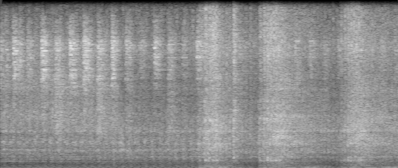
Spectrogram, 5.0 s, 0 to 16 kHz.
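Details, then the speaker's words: Kawasaki ER-6n after crankshaft and bearing replacement for engine noise, washed and tested: even parallel-twin exhaust note with clean throttle blips rising and settling, no knocks or rattles; normal running after repair. "Olha só o barulho aqui do escape, ó. Aí, ó, foi lavada, já testada, pronta para ser entregue."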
